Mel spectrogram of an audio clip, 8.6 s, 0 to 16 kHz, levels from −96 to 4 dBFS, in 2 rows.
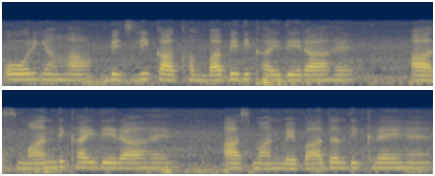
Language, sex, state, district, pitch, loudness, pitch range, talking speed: Hindi, male, Punjab, Pathankot, 195 Hz, -18 LUFS, 185-200 Hz, 145 wpm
